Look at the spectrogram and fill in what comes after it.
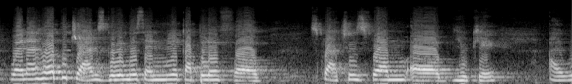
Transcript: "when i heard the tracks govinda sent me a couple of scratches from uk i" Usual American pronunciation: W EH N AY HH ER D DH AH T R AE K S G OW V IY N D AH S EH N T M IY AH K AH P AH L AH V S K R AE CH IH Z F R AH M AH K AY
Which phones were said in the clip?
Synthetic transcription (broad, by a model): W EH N AY HH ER D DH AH T R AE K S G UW IH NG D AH S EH N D M IY AH K AH P AH L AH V S K R AE CH IH Z F R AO M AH K AY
